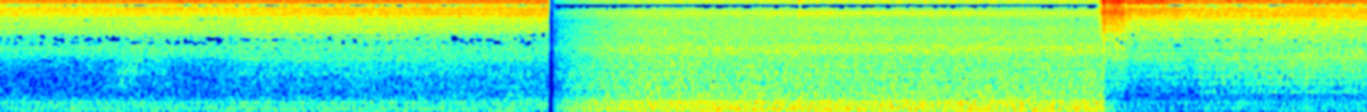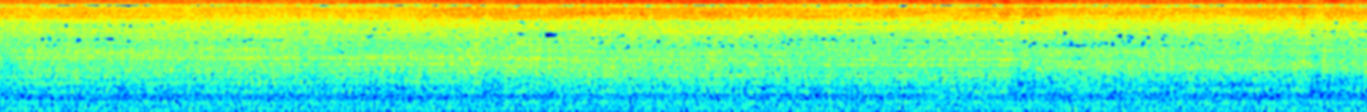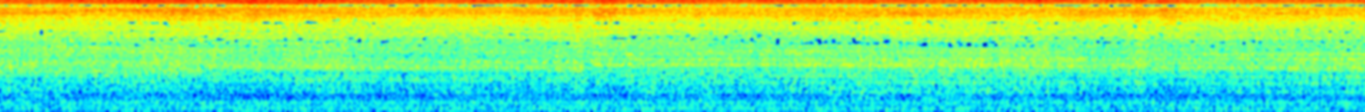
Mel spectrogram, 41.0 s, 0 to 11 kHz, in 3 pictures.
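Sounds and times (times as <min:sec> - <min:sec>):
plasma torch cutting arc hiss: 0:00.0 - 0:05.5, 0:11.0 - 0:40.9
low rumble: 0:05.6 - 0:11.0.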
